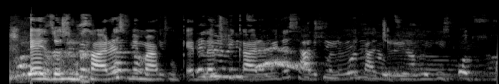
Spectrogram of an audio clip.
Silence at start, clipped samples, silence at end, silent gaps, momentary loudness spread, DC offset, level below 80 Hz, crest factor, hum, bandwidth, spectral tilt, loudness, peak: 0.1 s; under 0.1%; 0 s; none; 18 LU; under 0.1%; -66 dBFS; 20 dB; none; 11.5 kHz; -2 dB/octave; -19 LUFS; 0 dBFS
